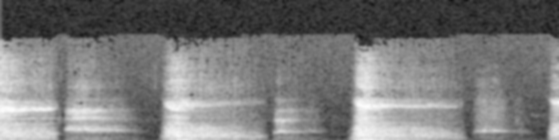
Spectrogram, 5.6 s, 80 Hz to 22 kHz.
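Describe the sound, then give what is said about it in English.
Heavy, steady breathing while running, about 2 km into a run past a hill, with long, loud exhales alternating with shorter, quieter inhales in an even rhythm, and no talking. “So the breathing is more silent, more steady.”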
